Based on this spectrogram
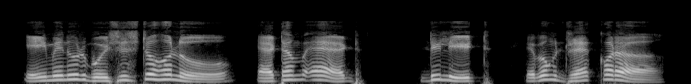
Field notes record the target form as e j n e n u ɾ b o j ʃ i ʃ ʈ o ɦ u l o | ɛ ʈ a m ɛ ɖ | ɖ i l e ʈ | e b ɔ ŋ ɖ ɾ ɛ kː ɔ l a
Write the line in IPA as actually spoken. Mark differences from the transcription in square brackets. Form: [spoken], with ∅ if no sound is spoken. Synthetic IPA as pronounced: e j [m] e n u ɾ b o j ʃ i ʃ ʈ o ɦ [o] l o | ɛ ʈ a m ɛ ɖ | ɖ i l [i] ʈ | e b [o] ŋ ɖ ɾ ɛ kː ɔ [ɾ] a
